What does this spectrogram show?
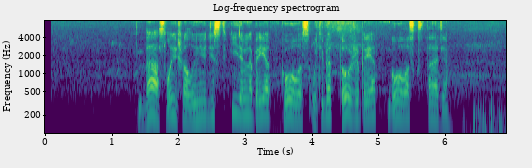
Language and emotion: Russian, positive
